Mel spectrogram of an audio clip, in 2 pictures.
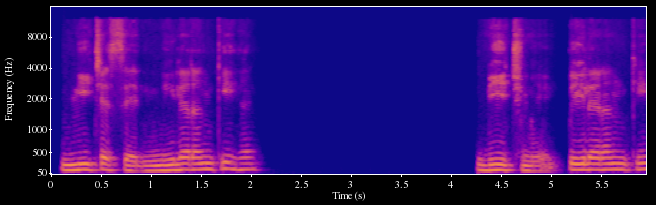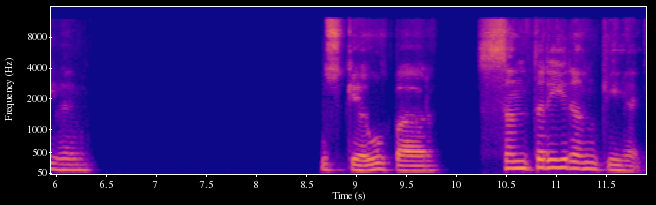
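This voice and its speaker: A man with an Indian accent guides a meditation at an extremely unhurried pace. His voice is mellow and relaxed, with a middling pitch. He speaks soothingly, leaving long pauses between short phrases.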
